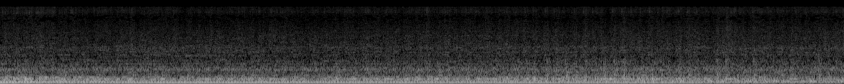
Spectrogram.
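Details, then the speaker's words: Kenmore washer in its final spin cycle with a heavy load of jeans and towels. A smooth, steady low drone with no thumping, banging or grinding; the washer spins fast, smooth and quiet. "I'll show you that it is spinning nice and fast nice smooth quiet operation"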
